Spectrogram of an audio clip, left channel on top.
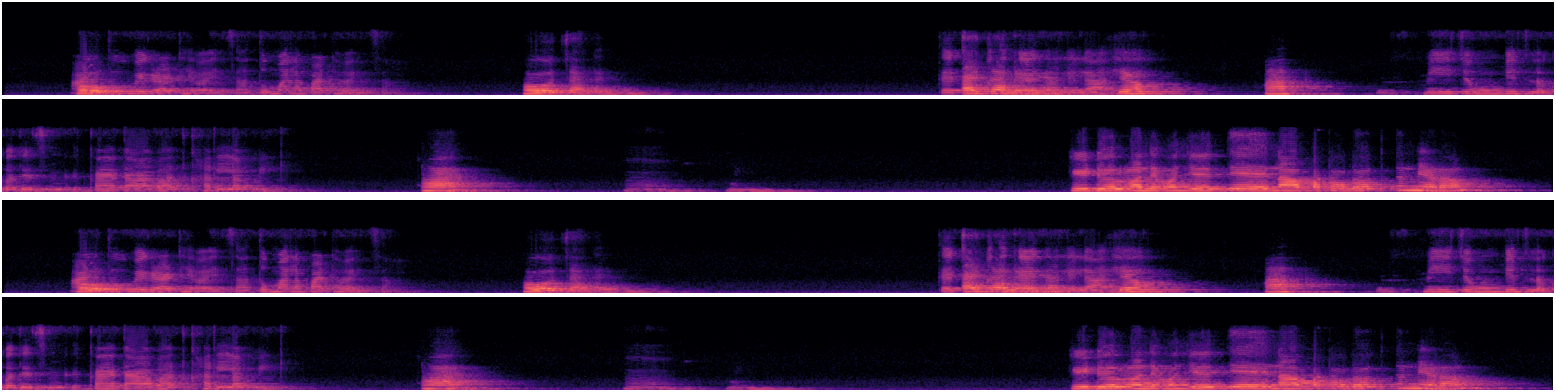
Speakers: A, on the left; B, on the right.
A: हो
B: आणि तो वेगळा ठेवायचा तो मला पाठवायचा,
A: हो चालेल.
B: त्याच्यामध्ये
A: चालू
B: काय झालेलं
A: मॅम
B: आहे.
A: जेव्हा
B: <unintelligible>
A: हा
B: मी जेवण घेतलं कधीच म काय दहा भात खाल्ला मी.
A: हा
B: हम्म,
A: हम्म शेड्युल मध्ये म्हणजे ते नाव पठवलं होत मॅडम.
